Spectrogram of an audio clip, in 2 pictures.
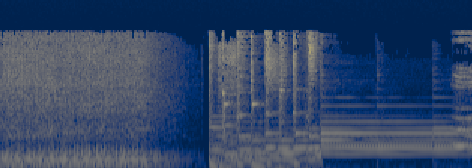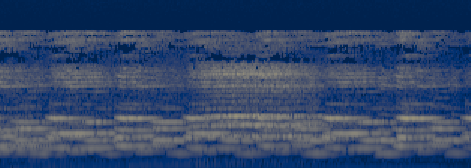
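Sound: motorcycle engine revving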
